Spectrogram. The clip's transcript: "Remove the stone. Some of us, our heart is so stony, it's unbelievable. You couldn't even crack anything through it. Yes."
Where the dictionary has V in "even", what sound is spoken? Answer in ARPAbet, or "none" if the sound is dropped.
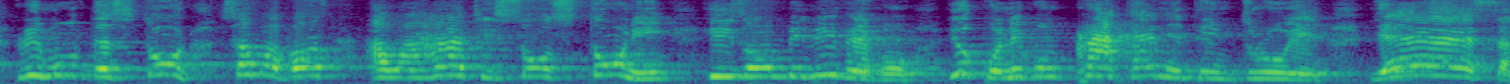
V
